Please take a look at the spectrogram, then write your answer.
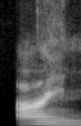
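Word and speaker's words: ع: So do we pronounce it from our throat or not? Yes. Yes. So make sure that whenever you find an Ain, we pronounce it from the middle of our throat.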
